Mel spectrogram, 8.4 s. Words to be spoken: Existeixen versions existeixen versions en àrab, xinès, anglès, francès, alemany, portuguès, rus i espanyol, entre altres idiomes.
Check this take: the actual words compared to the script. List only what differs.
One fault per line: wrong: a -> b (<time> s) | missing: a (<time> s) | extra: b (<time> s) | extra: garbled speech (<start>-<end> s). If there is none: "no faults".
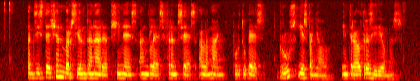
missing: existeixen versions (1.8 s)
